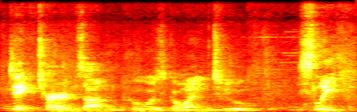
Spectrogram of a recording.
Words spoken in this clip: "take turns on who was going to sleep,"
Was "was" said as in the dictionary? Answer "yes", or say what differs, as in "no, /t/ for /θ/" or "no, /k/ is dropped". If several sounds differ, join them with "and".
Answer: yes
